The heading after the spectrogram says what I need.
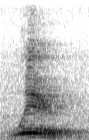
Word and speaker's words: where: Where? Where? La H es muda. Por eso no se dice where, se dice where.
